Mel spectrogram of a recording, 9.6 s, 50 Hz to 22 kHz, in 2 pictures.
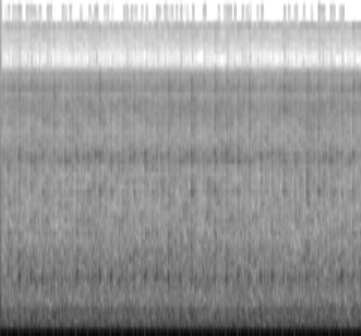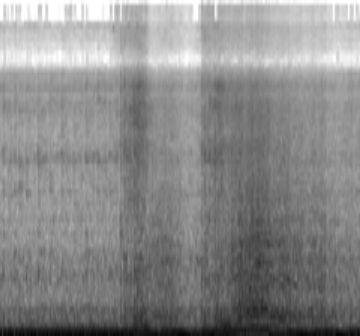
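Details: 1965 Ford Mustang V8 with new headers, timing at 12 degrees before, idle screw turned three quarters of a turn: steady low idle rumble, then a couple of clean throttle blips settling back smoothly; sounds real good, normal idle.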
